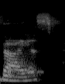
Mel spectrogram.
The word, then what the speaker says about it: Gaius: i am writing to gaius it looks like gaius but it's actually pronounced gaius my dear friend whom i love in the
